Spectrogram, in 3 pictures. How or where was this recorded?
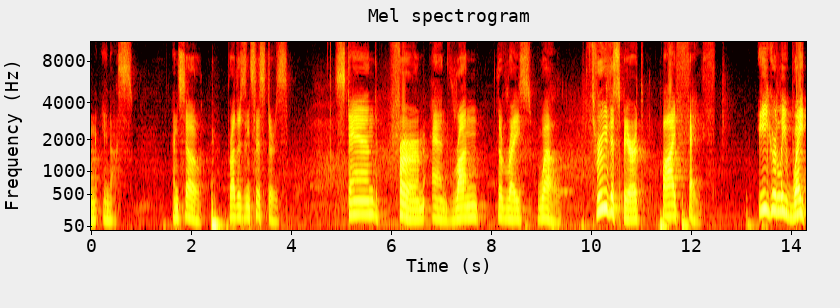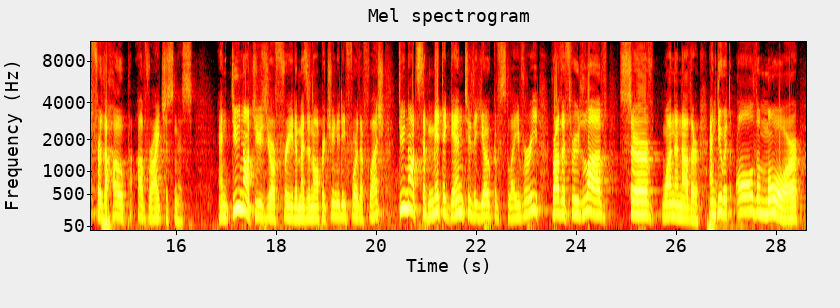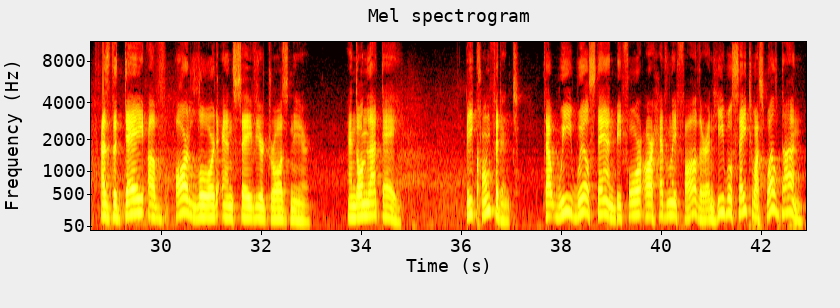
large echoing room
